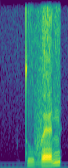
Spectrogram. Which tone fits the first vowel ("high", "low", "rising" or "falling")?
low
